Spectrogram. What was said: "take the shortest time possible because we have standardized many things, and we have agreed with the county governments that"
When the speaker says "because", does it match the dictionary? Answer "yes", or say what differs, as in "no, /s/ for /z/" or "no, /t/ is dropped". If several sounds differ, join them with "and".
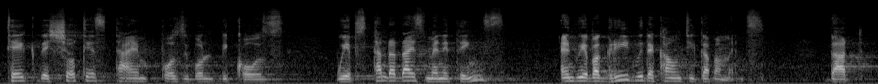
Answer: yes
